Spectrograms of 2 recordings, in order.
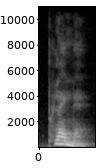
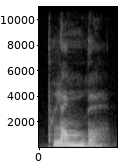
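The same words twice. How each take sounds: First: The B is silent after the M. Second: The B sound is pronounced after the M. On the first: The speaker calls it right. "It's plumber" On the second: The speaker calls it wrong. "Did you say it like this? ... you said it wrong"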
